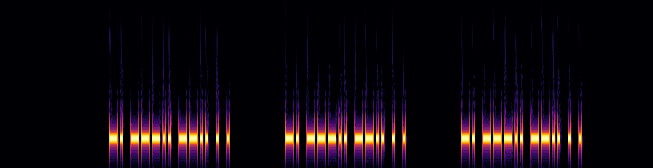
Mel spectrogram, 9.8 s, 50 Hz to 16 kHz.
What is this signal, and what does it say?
Morse code, heard as a keyed tone, about 32 wpm, 700 Hz. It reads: N8ZEE N8ZEE N8ZEE
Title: USA Call Signs - 5 Characters - Repeated 3x - 30wpm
